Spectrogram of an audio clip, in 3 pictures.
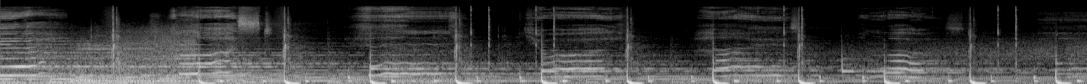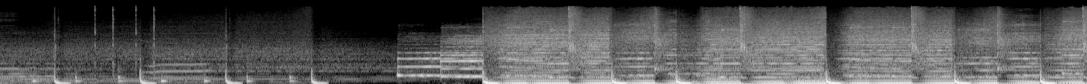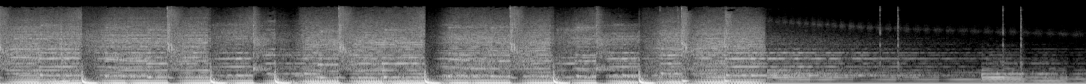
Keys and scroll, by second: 30.3 space.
